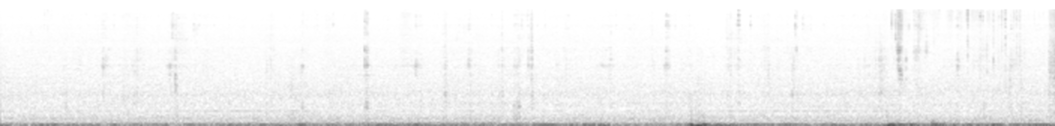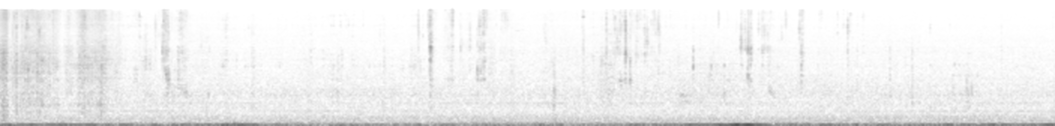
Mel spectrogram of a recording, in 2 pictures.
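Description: A person chewing and biting food close to the microphone, with small crunches, over a steady low rumble. About nine seconds in there is a brief, noisy rustle-like sound lasting about a second.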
